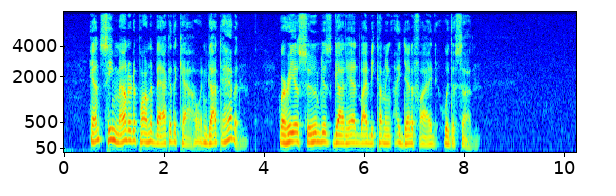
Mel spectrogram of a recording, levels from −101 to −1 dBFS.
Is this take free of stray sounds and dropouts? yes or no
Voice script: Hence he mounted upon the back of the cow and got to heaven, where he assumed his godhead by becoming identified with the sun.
yes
